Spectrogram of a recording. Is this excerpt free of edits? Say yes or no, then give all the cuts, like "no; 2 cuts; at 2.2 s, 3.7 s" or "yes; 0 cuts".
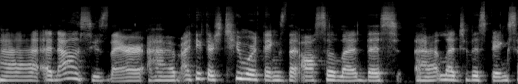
yes; 0 cuts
